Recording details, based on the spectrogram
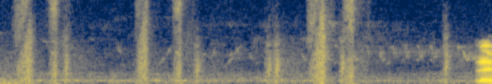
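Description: Buzzing of bees in Stardew Valley, a faint insect drone with repeated short bursts rising and fading across the clip, no talking.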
